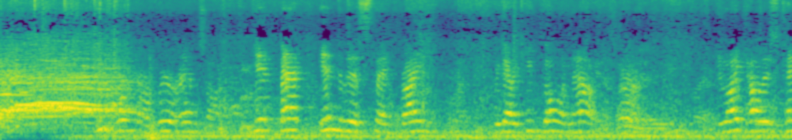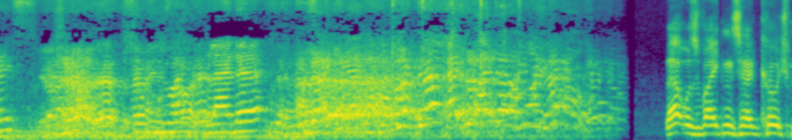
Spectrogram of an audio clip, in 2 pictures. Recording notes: Postgame sound from the locker room and the podium.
